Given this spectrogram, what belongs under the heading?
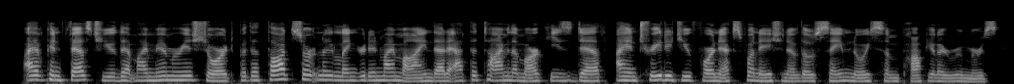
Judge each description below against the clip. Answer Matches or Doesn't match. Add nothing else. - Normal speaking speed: Doesn't match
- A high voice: Doesn't match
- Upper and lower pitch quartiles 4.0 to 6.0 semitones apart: Doesn't match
